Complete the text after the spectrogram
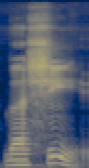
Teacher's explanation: Pada lafal syi ini usahakan sempurna shinnya ya, jangan sampai dibaca dengan basiraw. Tapi dia basyi shin ya.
